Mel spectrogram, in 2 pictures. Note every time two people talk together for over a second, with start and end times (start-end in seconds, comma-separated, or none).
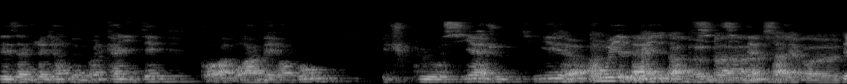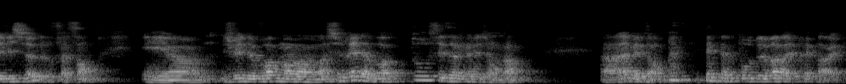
5.9-7.8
